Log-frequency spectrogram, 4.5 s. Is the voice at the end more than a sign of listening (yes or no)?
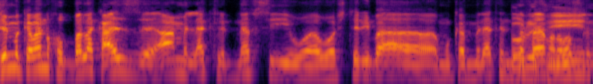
yes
